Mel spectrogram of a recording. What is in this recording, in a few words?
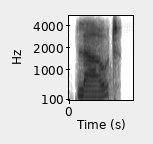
"lout", Indian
